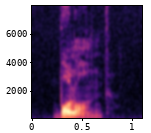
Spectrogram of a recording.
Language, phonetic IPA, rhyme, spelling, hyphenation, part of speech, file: Hungarian, [ˈbolond], -ond, bolond, bo‧lond, adjective / noun, Hu-bolond.ogg
- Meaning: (adjective) 1. crazy 2. silly, foolish; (noun) 1. madman, lunatic 2. fool, idiot 3. mad, crazy (about the specified thing) 4. jester 5. synonym of futó (“bishop”)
